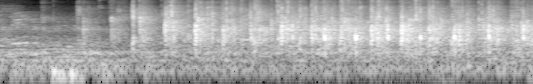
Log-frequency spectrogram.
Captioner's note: audience claps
